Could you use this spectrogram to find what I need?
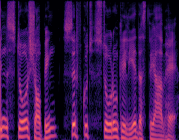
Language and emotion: Urdu, neutral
